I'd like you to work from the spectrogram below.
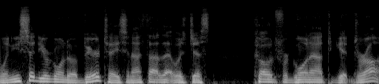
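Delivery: ordinary delivery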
